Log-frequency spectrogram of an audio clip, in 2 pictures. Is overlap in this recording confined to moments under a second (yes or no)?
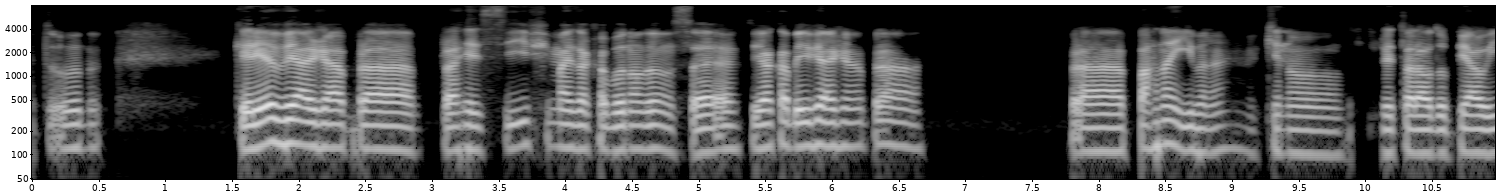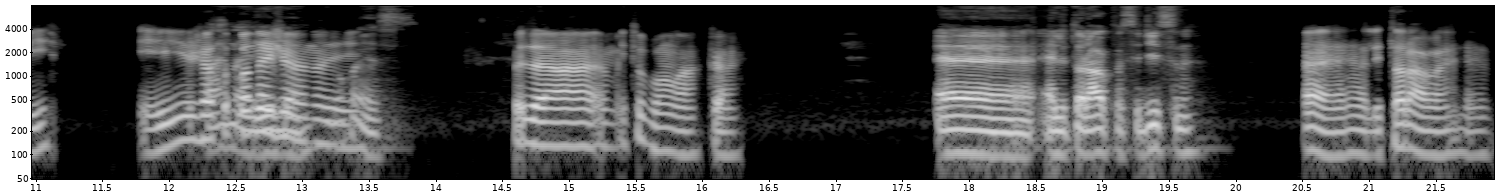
no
